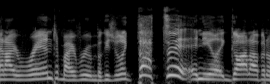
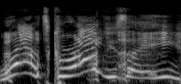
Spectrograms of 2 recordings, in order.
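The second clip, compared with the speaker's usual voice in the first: higher, happy, unhinged crazy-lady voice; 8 semitones higher, 4 dB louder than usual. Showing how the crazy lady voice differs: happy crazy lady voice. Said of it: "the crazy lady voice is like".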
